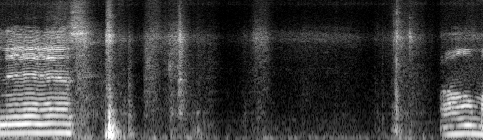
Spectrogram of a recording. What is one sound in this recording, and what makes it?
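Cardboard scrapes and thumps as a box is handled.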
